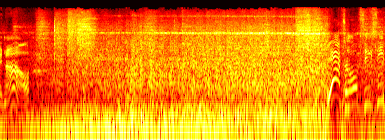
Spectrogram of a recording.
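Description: A diesel locomotive rumbles loudly as it passes close by.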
